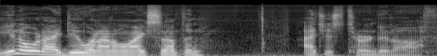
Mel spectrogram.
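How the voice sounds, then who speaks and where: A man speaks in an ordinary speaking voice. His intonation is lively and his pace fairly quick. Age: 50s. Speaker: bass fishing youtuber. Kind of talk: unscripted monologue. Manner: casual, conversational.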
